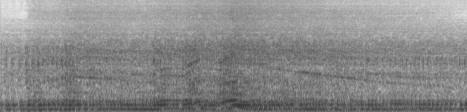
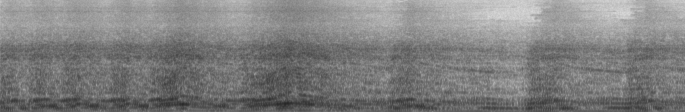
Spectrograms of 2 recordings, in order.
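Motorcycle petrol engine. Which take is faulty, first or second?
first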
